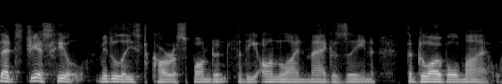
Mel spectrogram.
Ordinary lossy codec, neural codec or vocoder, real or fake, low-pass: Opus, 32 kbps; codec, 16 kHz, 8 kbps, FreqCodec, larger model; fake; 7.2 kHz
